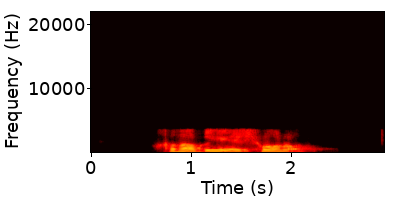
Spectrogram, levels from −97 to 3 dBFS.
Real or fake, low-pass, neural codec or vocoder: fake; 3.6 kHz; codec, 16 kHz, 1 kbps, FreqCodec, smaller model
